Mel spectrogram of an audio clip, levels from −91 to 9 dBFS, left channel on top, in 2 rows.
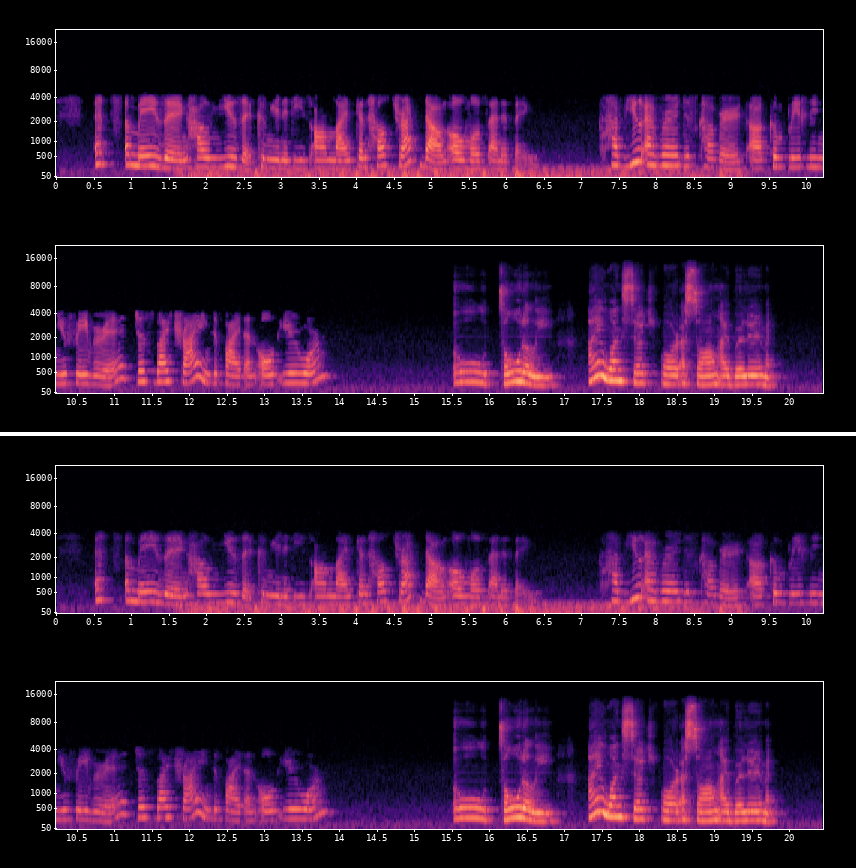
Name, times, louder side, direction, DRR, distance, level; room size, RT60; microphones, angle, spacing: voice 1, 0.9-6.4 7.3-13.9, left 5 dB, 60° left, 0.5 m, -26 dB
sound 1, 1.5-9.2, equal, 60° right, 1.4 m, -35 dB
voice 2, 15.5-16.8 17.3-19.8, equal, 5° right, 0.4 m, -18 dB
7.1 x 4.5 x 3.2 m
head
